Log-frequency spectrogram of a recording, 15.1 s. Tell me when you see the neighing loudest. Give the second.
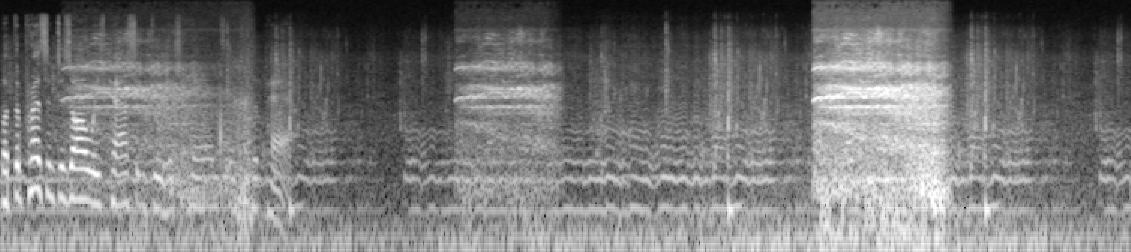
12 s.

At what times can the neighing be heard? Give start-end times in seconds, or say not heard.
0.8-3.5, 6.0-7.5, 10.8-12.7.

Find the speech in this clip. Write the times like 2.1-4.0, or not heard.
0.0-4.0.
